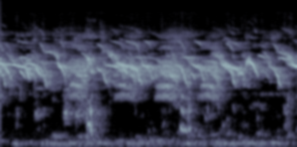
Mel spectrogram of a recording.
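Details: Country chickens (nattu kozhi) at feeding time: a dense, continuous chatter of thin, high, down-slurred peeps, with a single short cluck near the middle and a low background hum.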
